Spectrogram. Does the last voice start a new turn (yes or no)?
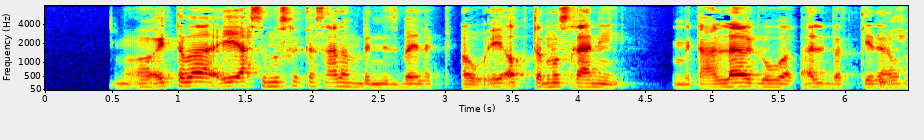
yes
